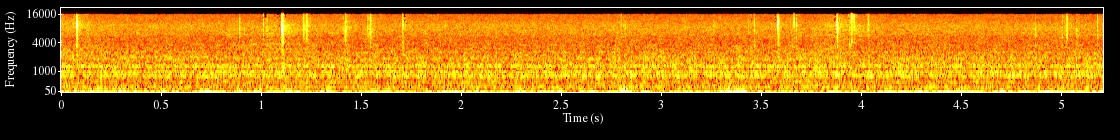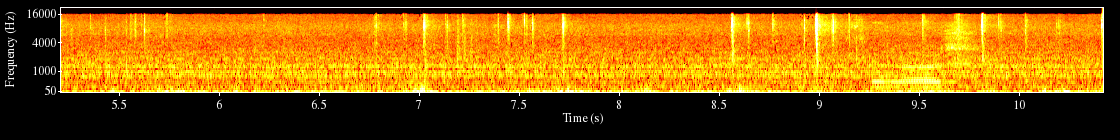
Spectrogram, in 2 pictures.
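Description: Computer keyboard typing: scattered keystrokes, coming thicker in the last few seconds, over a steady background hum.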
